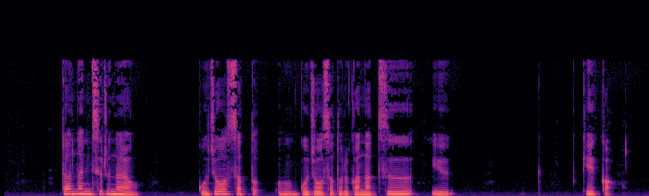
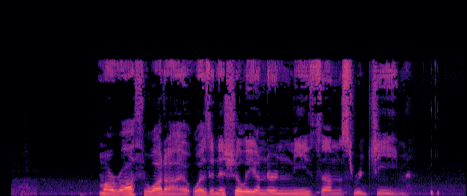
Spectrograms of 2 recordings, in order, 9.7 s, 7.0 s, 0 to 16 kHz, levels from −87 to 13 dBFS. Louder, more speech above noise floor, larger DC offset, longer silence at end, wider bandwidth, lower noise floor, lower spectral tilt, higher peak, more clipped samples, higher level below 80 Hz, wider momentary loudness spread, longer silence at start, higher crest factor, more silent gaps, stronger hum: first, -22 LUFS vs -25 LUFS; first, 45 dB vs 35 dB; neither; about the same, 0.55 s vs 0.5 s; about the same, 11.5 kHz vs 12 kHz; first, -65 dBFS vs -60 dBFS; first, -6 dB/octave vs -4.5 dB/octave; about the same, -6 dBFS vs -8 dBFS; neither; first, -56 dBFS vs -68 dBFS; second, 11 LU vs 17 LU; first, 0.95 s vs 0.3 s; about the same, 16 dB vs 18 dB; neither; neither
